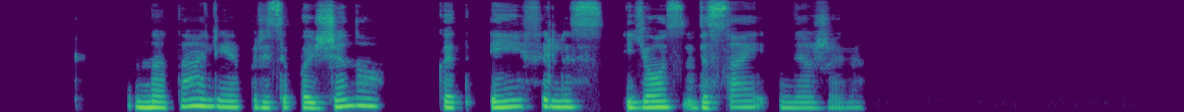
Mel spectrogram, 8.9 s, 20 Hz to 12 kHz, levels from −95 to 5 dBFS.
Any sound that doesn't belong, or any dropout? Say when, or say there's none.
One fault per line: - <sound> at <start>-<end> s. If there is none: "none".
none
